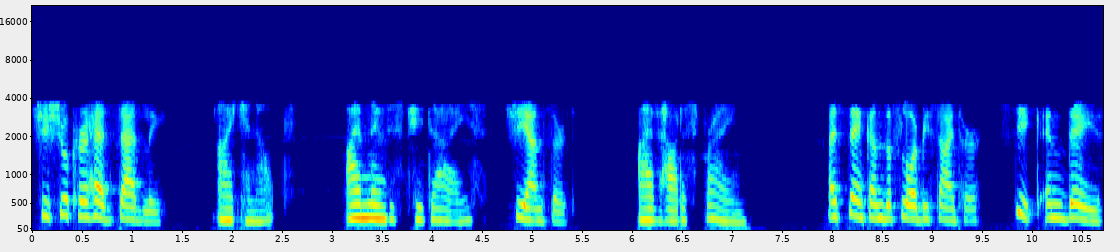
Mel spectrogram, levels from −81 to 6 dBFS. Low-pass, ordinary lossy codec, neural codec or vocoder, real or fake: 3.6 kHz; MP3, 32 kbps; none; real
